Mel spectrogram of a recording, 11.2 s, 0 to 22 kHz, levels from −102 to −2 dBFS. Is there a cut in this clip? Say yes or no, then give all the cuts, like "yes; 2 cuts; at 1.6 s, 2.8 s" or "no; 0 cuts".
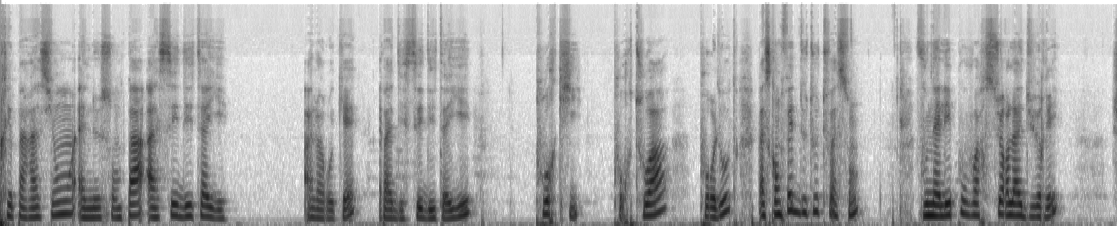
yes; 3 cuts; at 3.8 s, 7.2 s, 9.5 s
